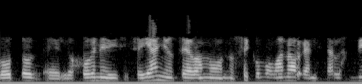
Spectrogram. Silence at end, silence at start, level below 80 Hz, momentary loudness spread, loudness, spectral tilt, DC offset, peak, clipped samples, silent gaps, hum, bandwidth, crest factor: 0 s; 0 s; -28 dBFS; 8 LU; -20 LUFS; -5.5 dB/octave; 0.5%; -2 dBFS; under 0.1%; none; none; 10 kHz; 18 dB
